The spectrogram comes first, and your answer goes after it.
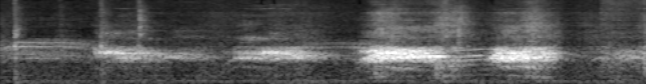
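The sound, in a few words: crow cawing in the Demon Slayer anime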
